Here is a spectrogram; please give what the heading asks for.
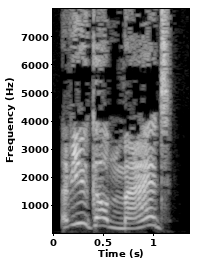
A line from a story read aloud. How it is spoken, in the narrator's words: an Unteroffizier yells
